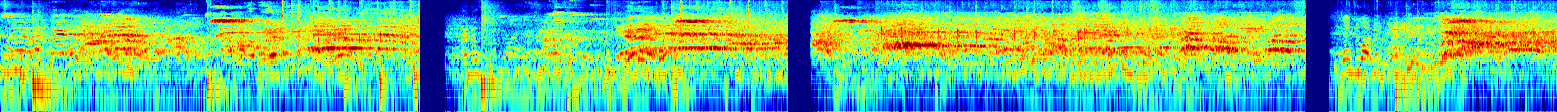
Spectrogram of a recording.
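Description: Young girls shout and cheer in an echoing gym.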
